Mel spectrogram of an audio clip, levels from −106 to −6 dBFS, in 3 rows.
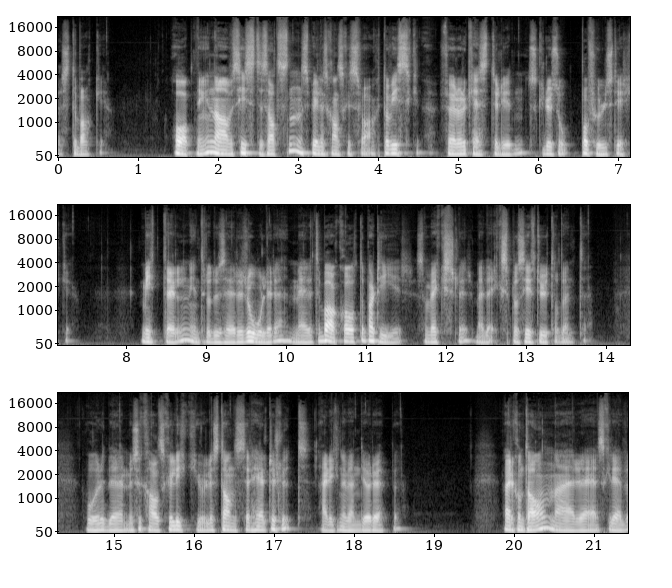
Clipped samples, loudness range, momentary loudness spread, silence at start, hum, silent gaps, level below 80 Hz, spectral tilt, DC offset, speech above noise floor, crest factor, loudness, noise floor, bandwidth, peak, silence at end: under 0.1%; 5 LU; 11 LU; 0 s; none; none; -48 dBFS; -5.5 dB/octave; under 0.1%; 51 dB; 22 dB; -22 LUFS; -73 dBFS; 19 kHz; -2 dBFS; 0 s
